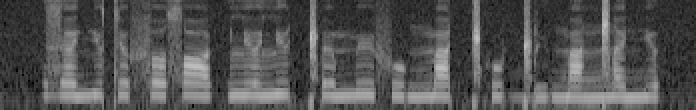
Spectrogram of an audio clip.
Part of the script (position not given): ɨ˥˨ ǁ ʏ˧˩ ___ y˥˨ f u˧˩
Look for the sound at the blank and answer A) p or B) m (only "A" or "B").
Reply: B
